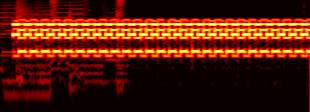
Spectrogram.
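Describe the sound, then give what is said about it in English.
A telephone rings with a loud, steady electronic trill. It starts abruptly after a brief low murmur and continues unbroken to the end. “Oh shit, someone's calling.”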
